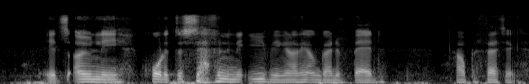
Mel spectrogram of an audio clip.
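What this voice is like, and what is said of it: Tired, worn-out voice. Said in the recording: “I'm absolutely knackered, as you can probably tell in my voice. ... I'm just tired, man.”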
